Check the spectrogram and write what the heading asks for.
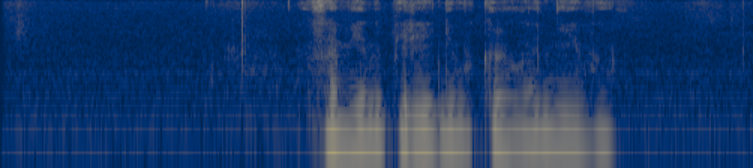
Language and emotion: Russian, neutral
